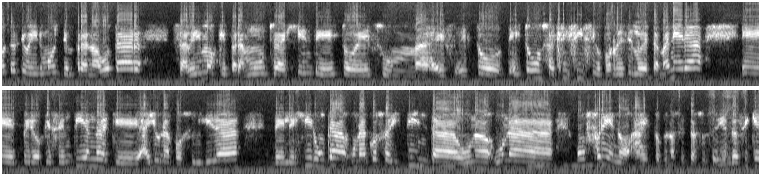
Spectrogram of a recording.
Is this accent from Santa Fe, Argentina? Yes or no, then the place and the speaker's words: no; San Isidro, Buenos Aires Province, Argentina; yo soy de San Isidro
